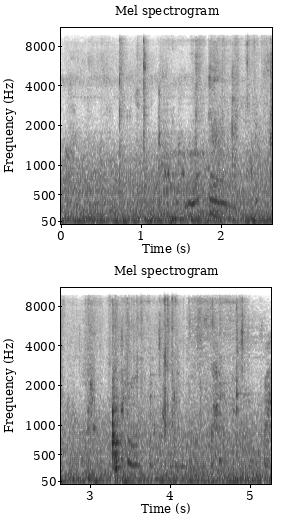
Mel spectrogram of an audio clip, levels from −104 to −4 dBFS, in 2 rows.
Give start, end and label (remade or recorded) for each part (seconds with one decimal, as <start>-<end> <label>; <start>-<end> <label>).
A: 0.0-1.3 recorded; 1.3-1.8 remade; 1.8-5.3 recorded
